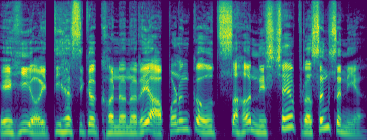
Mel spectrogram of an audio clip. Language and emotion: Odia, happy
